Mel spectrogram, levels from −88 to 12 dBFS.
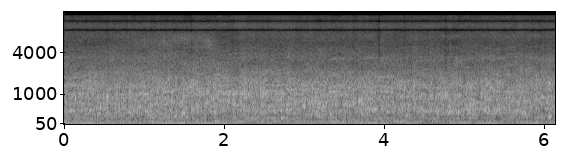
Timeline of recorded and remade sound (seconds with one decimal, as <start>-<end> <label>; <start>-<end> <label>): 0.0-6.1 remade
